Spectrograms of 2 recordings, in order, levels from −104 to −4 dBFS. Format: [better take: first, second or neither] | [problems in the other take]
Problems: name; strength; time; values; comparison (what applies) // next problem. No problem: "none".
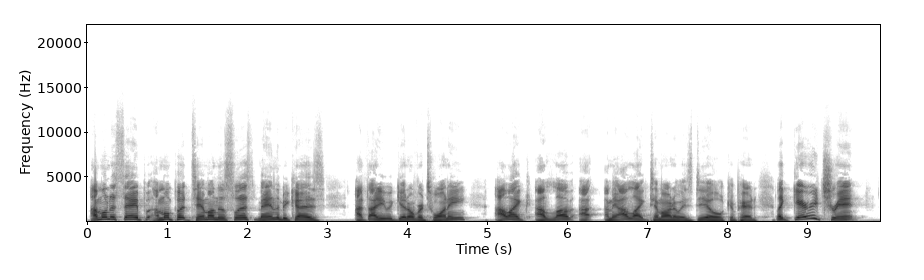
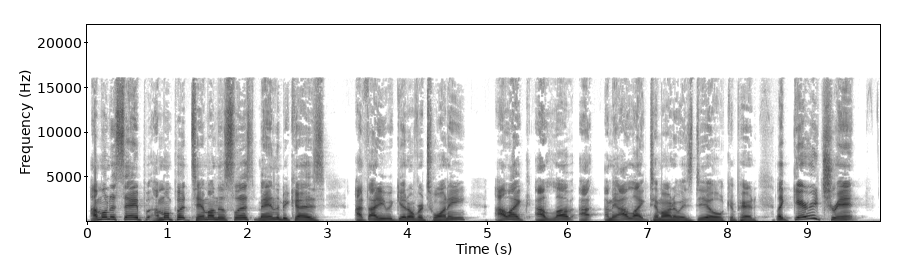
second | muffled; slightly; fading above 3.5 kHz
